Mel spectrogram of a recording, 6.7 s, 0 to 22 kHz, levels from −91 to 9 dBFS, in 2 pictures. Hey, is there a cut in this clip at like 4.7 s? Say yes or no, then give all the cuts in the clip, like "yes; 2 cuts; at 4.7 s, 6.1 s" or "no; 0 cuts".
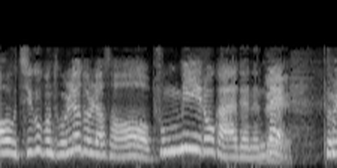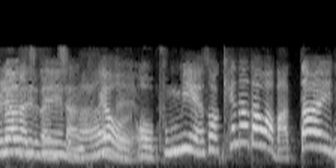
no; 1 cut; at 3.2 s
